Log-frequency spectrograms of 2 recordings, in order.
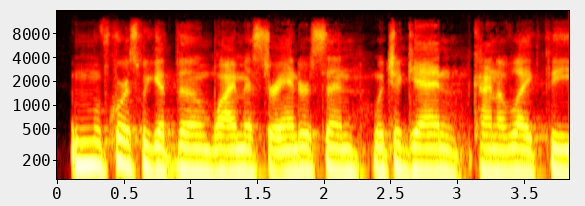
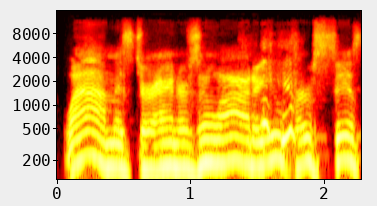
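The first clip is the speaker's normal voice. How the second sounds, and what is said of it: Imitated Southern-accented villain voice. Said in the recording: “he gets like a Southern accent there”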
